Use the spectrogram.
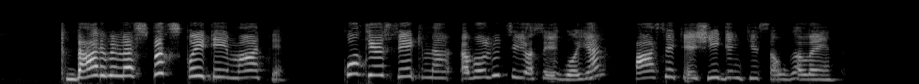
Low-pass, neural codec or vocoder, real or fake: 7.2 kHz; codec, 44.1 kHz, 1.7 kbps, Pupu-Codec; fake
